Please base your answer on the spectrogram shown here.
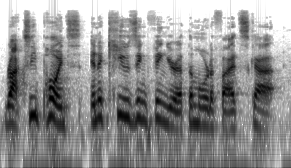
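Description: A man's voice: high voice, animated, fairly quick, creaky, a bit bright. A man reading stage directions as scripted narration for a dramatic table read over a video call.

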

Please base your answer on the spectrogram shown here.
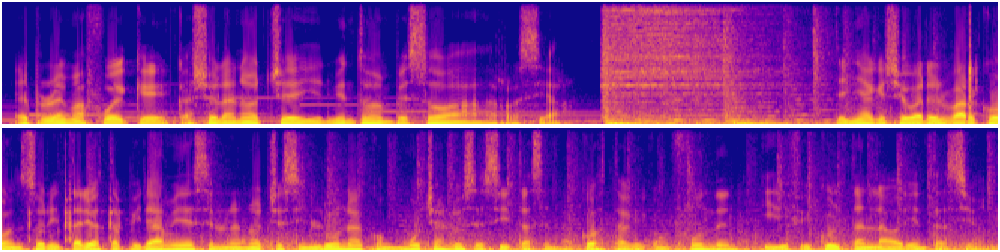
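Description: A man with an Argentine accent narrating a sailing travel story as a voice-over. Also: mid-range voice. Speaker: sailor and video narrator. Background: music.

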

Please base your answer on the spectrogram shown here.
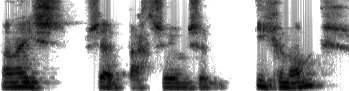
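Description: A man's voice: medium pitch, fairly even intonation, a little fast, breathy edge. A middle-aged man with a Liverpool accent, a podcast guest telling rambling anecdotes packed with "you know", talking over a video call from home. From Liverpool, England. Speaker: podcast guest, band vocalist. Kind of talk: casual storytelling interview. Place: living room at home. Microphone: laptop webcam on a video call.

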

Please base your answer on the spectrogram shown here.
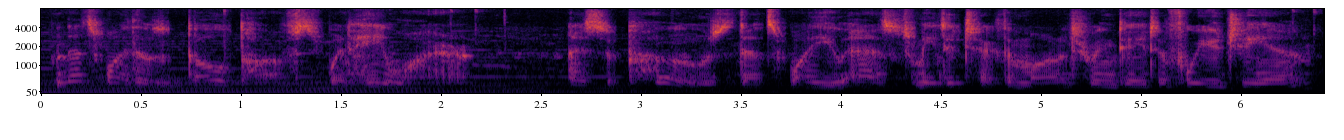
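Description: An actor voicing a calm, analytical young male researcher in a video game, speaking in a measured, polite way. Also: on the low side, heavily acted. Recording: game dialogue over music.

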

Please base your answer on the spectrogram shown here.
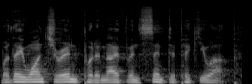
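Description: Man playing a low-voiced blunt wolf mercenary. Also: flat delivery, fast, lightly acted. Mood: explaining. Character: confident gruff male wolf mercenary, pragmatic. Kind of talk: video game voice acting. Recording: music behind. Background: game music.

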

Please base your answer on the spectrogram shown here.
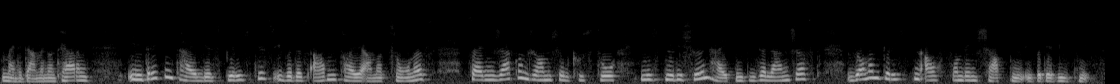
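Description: A woman's voice: mid-range voice, expressive, brisk, warm tone, poor audio. A woman in her thirties with an Austrian accent, formally presenting the next programme as a TV announcer. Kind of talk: scripted announcement. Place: TV studio.

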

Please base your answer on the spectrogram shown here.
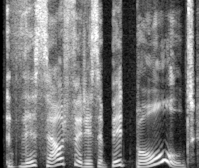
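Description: A woman's voice: a little high, very animated, measured pace, darkish tone, slightly rough, no room sound, clean studio sound, exaggerated voice. A woman voicing a polite, earnest young princess warrior in an anime game. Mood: mild, weary.

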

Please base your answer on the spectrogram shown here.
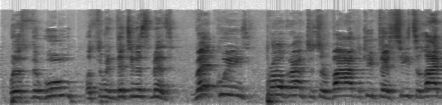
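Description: A man from Peru with a notably high voice delivers spoken-word poetry in rhythmic, emphatic bursts. The sound is roomy, carried from a stage mic through a bar hall. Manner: rhythmic, emphatic delivery with sweeping hand gestures. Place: dark stage of a bar and music hall, indoors. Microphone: stand microphone on stage.

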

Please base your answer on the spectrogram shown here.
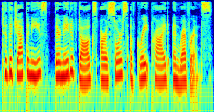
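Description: A woman reading a scripted educational podcast narration in a measured, formal manner. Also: a little high, a little mellow, no echo, clean studio sound.

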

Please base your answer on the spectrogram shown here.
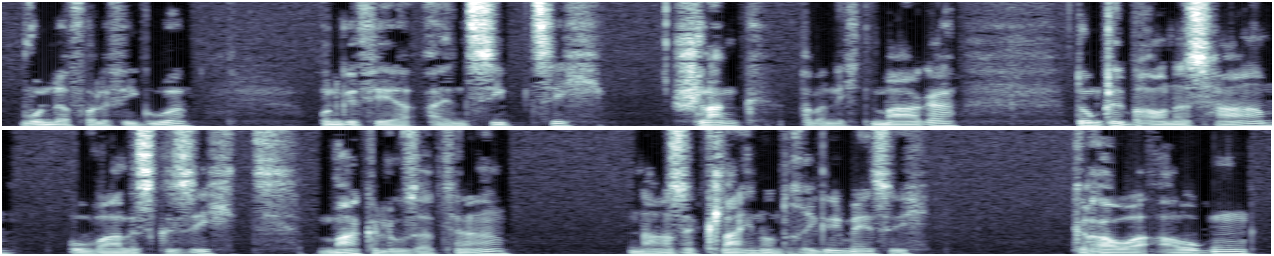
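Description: An actor playing a sceptical private detective in a radio play, speaking in a dry, measured, matter-of-fact way. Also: male voice, sits low, expressive, dark tone, breathy edge, no echo, exaggerated voice. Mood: dry, narrating. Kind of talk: radio play narration and dialogue.

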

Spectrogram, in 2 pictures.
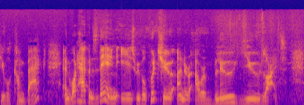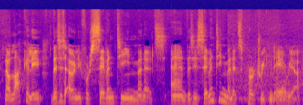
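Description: A man in his forties with a Canadian accent, a doctor calmly explaining a treatment to patients in a bright clinic room, with a few fillers. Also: medium pitch, unhurried. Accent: Canadian English. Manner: calm, explanatory, with some fillers. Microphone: seated, medium shot to camera.

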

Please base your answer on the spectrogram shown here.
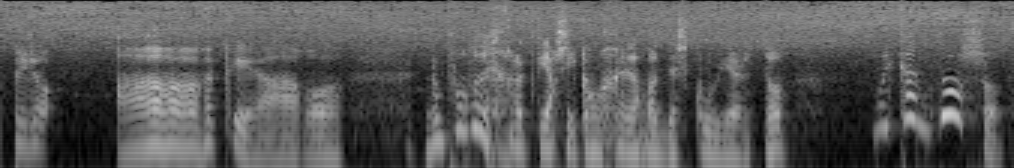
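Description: A man playing a nervous, gentle gorgon who works as an artist, with a hesitant, flustered way of talking in an audio roleplay. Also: fairly high pitch, slight background noise, heavily acted, rough recording. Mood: anxious, apologetic. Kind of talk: dramatic ASMR roleplay monologue.

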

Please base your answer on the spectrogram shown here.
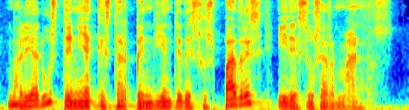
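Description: A man's voice: mid-range voice, sing-song, moderate pace, background noise. A man with a Mexican accent narrating a story in an informal, conversational and sympathetic way.

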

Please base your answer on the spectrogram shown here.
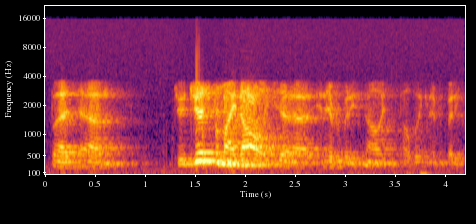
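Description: A male council member with a mid-pitched voice works through budget questions in an echoey meeting room. He is polite and tentative, often breaking off and starting again. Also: steady tone, quick pace, fairly bright tone. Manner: hesitant, polite, self-interrupting. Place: indoor council chamber.

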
